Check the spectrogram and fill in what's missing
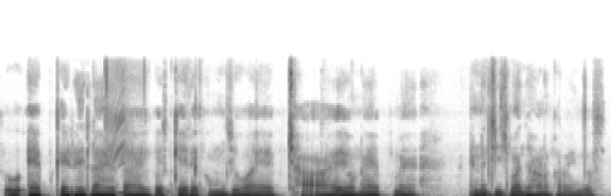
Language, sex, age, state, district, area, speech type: Sindhi, male, 18-30, Gujarat, Kutch, rural, spontaneous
